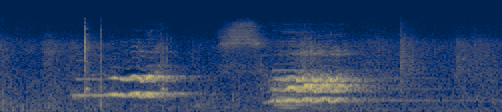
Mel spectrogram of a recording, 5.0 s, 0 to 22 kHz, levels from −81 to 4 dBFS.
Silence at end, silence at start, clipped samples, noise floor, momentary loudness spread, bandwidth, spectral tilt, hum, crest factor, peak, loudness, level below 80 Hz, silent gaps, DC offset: 0.9 s; 0 s; under 0.1%; -47 dBFS; 25 LU; 14.5 kHz; -3 dB/octave; none; 20 dB; -4 dBFS; -20 LUFS; -60 dBFS; none; under 0.1%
